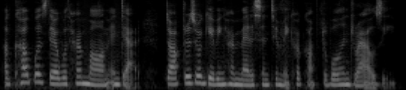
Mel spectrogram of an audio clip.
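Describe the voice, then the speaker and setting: A woman's voice: mid-range voice, fairly quick, darkish tone. A woman reading a picture book aloud to children, with chatty asides to them.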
